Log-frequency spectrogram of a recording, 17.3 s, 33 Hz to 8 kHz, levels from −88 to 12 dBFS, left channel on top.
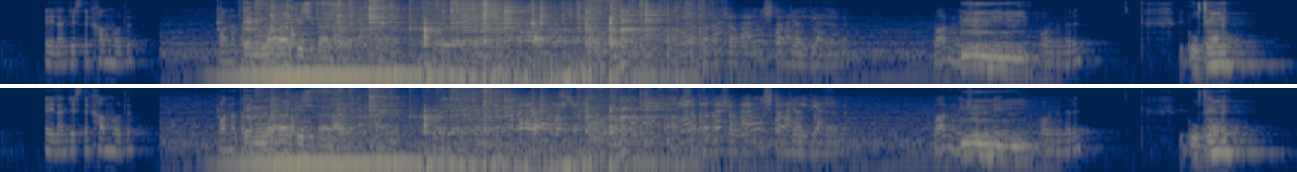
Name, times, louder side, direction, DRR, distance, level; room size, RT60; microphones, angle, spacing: voice 1, 0.6-1.8 2.9-3.8 4.3-5.4 5.8-7.8 8.9-11.3 12.5-13.4 13.9-14.4 16.0-16.4, right 2 dB, 15° right, 9 dB, 0.8 m, -46 dB
Subway metro underground, 2.1-14.2, right 4 dB, 60° right, 1.1 m, -47 dB
Dishes pots and pans / Cutlery silverware, 2.8-9.7, left 7 dB, 85° left, 0.9 m, -34 dB
voice 2, 3.3-4.7 12.8-13.7 15.3-16.4, left 3 dB, 45° left, 5 dB, 1.3 m, -37 dB
29.0 x 20.5 x 8.8 m, 1.4 s
head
